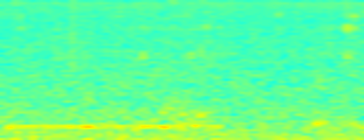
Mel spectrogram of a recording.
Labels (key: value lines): label: ambient
recorder: HydroMoth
